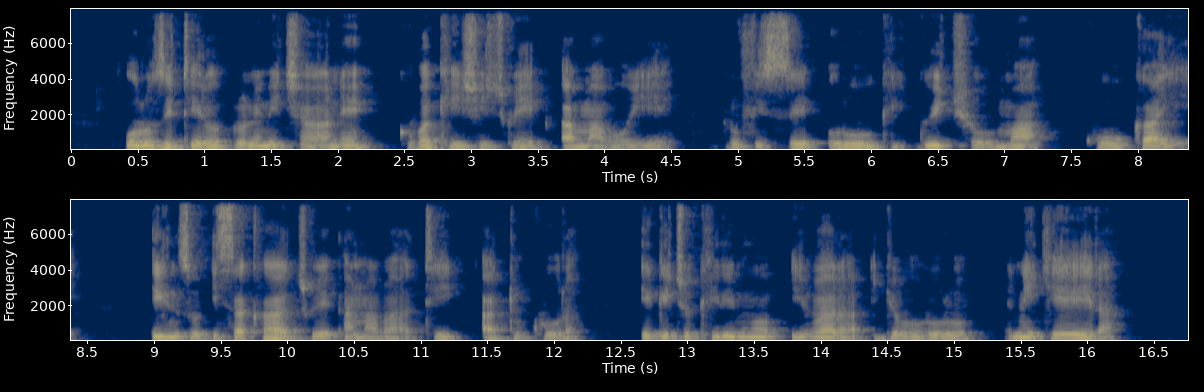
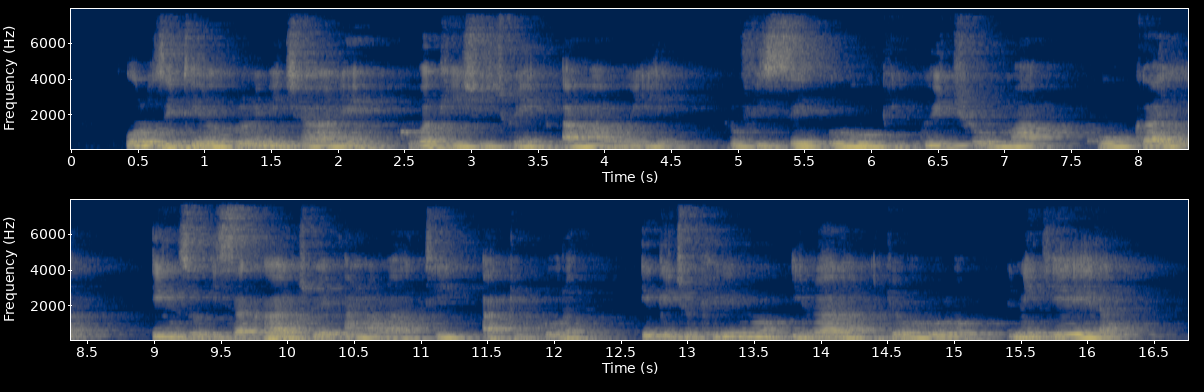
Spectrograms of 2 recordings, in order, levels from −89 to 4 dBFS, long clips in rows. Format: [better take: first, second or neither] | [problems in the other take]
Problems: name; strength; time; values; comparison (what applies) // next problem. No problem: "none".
first | room echo; dies away in 1 s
